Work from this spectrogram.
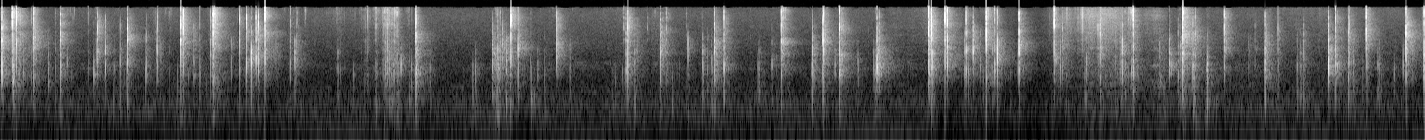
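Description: Long teal nails scratch and crinkle a medium clear plastic bag with a purple label, full of flour or grain, resting on a wooden table. Dense bursts of bright, crackling crinkles and sharp scratches with almost no ring come in quick succession, over a faint low hum.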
